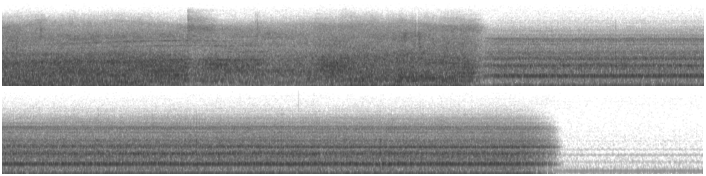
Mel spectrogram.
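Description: Street traffic noise, a steady rushing haze, for about the first nine seconds. It then gives way abruptly to a steady hum of several fixed tones. The hum cuts off suddenly about a second before the end.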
